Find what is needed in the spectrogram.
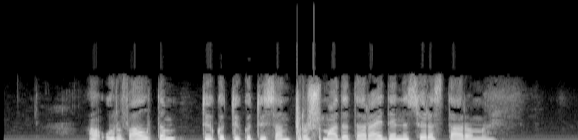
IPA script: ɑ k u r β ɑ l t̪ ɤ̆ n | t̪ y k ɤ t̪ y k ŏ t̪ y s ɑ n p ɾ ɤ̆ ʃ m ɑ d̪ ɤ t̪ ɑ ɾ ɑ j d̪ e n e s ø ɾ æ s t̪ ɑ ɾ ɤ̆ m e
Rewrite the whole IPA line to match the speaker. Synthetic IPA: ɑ ʔ u r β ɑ l t̪ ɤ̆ m | t̪ y k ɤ t̪ y k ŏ t̪ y s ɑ n p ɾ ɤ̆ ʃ m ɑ d̪ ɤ t̪ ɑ ɾ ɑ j d̪ e n e s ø ɾ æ s t̪ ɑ ɾ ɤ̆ m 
